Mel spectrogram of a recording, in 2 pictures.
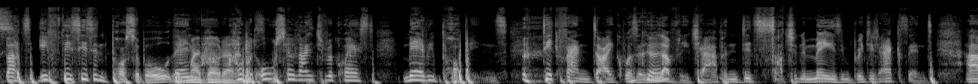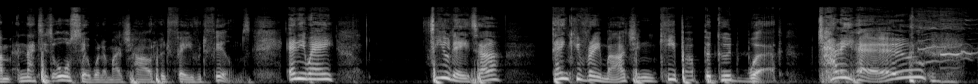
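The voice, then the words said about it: Possibly fake British accent. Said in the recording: “There's no fucking way that that's a real accent. ... it very well could be a British listener putting it on.”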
